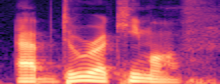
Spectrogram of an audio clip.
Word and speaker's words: Abdurakhimov: How do you pronounce his name? Abdurakhimov.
